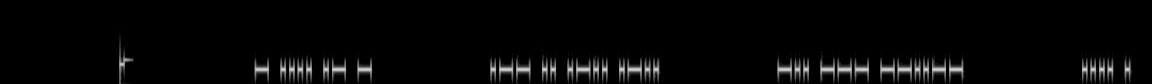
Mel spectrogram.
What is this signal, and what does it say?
Morse code, heard as a keyed tone, about 27 wpm, 700 Hz. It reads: THAT WILL DO, HE
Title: 4x Word-Spacing - Sentences from Top 100 Words - 28wpm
